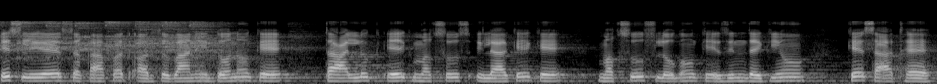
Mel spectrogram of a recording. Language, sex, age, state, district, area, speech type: Urdu, male, 18-30, Bihar, Purnia, rural, spontaneous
